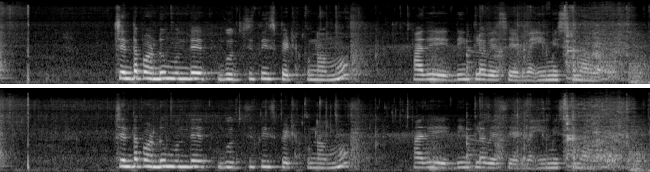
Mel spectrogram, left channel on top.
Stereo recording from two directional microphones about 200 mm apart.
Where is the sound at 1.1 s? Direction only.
15° left (ahead or behind).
